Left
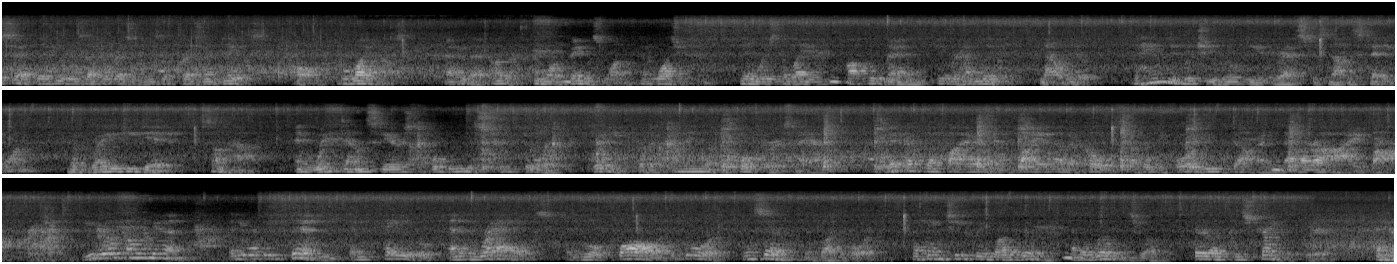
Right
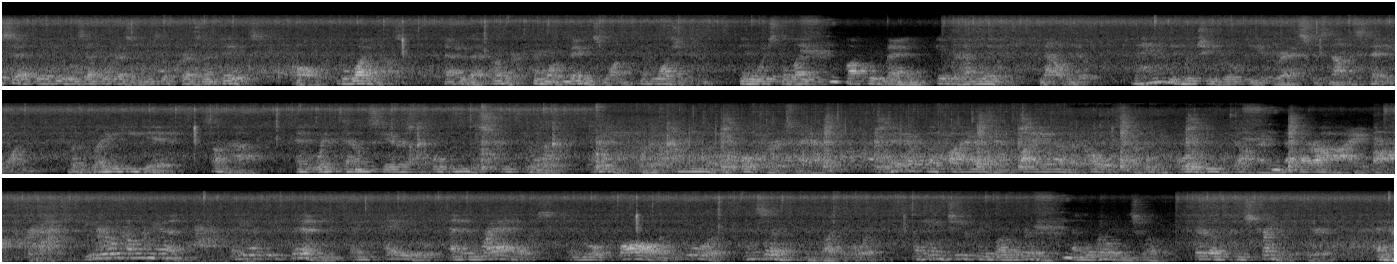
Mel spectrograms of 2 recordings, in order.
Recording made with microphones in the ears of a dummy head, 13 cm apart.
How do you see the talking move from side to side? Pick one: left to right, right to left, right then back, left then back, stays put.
right to left.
